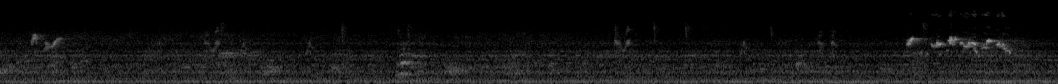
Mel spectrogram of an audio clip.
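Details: A decoy red-whiskered bulbul during trapping on 22 December 2015. Long quiet stretch with soft knocks and background hum, then a sudden lively cluster of sharp, bubbling whistles lasting about a second.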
